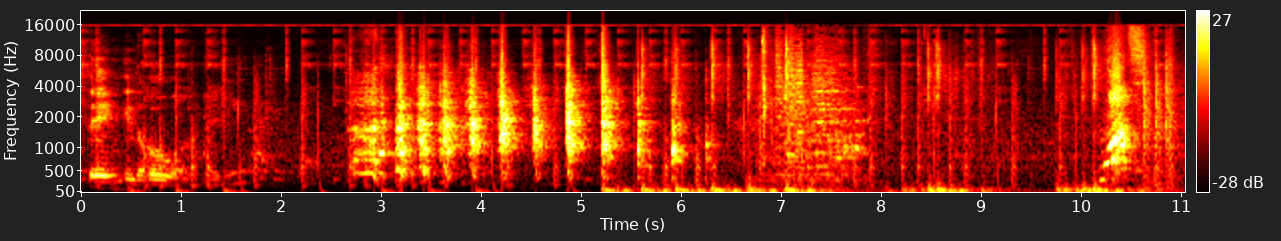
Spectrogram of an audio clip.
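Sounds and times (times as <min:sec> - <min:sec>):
sharp percussive hits: 0:03.1 - 0:11.0.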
